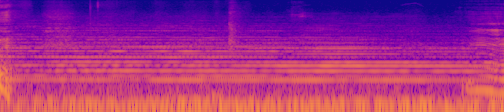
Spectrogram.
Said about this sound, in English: Oh, boy. You got another train coming.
